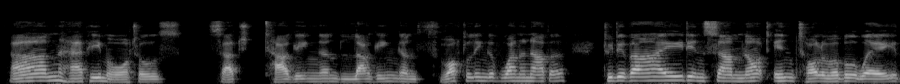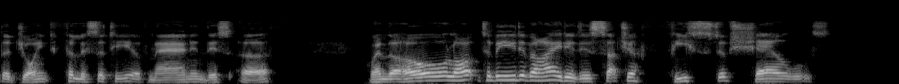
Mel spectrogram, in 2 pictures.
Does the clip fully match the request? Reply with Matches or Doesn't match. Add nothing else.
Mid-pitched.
Matches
